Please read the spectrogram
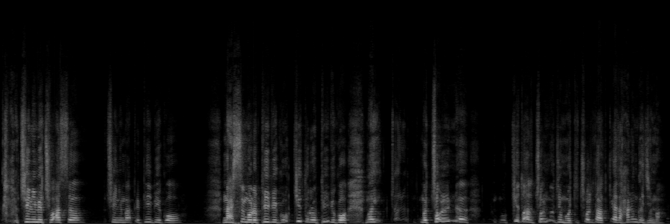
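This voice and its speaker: A middle-aged man preaches with a bright, gravelly voice set unusually high. He tells homely stories and swells into blessings with strong emphasis. The delivery stays warmly folksy between the peaks. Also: moderate pace. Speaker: pastor. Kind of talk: sermon.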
